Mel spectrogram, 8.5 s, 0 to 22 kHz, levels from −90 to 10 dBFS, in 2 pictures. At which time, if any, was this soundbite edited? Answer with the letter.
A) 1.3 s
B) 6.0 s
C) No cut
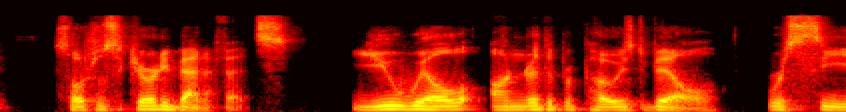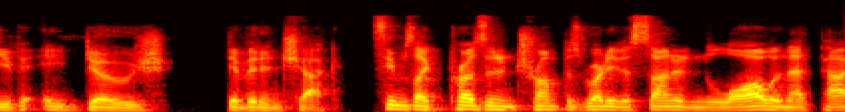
B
